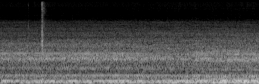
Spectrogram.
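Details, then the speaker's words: Restored Eberspächer BN4 gasoline heater from a VW Thing, just switched off: fuel pump stopped, steady fan whirr with faint constant tone blowing air to cool the combustion can and quartz rod for 40-60 seconds; normal shutdown. "Pump is not pumping anymore. This should run for, I don't know, 40 to 60 seconds. As it's just blowing air across, the fan's just blowing air across it, cooling down the container, the can, and that will cool down the quartz rod in there."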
